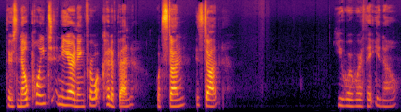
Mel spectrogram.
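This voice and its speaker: A woman's voice: medium pitch, natural voice. A woman playing an anxious, possessive villain lover in an intimate ASMR roleplay, speaking in an earnest, pleading, insistent way. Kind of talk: ASMR roleplay acting, one-sided dialogue.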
